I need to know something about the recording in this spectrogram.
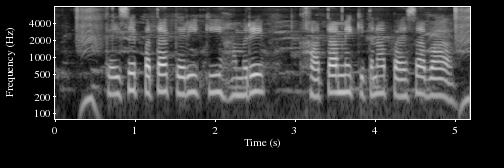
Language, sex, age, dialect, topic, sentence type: Bhojpuri, female, 31-35, Western, banking, question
